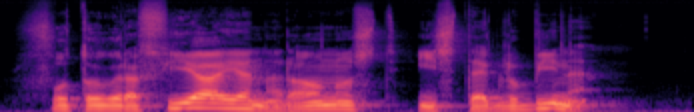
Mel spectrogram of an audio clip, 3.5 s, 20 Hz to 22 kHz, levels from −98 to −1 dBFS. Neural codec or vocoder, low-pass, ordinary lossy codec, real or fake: none; none; none; real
